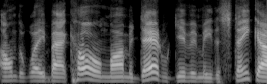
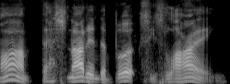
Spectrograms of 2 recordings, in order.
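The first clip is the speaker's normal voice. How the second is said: whispering; 2 semitones lower, 4 dB quieter than usual. Retelling whispering to her mom while a man gave his spiel: retelling a whisper. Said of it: "as I was whispering this into my mom's ear".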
